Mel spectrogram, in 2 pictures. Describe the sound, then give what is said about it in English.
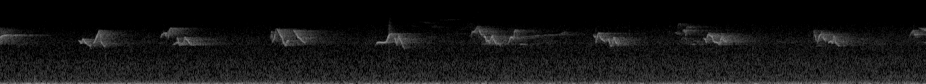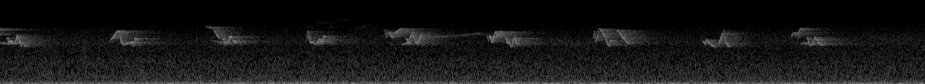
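A vireo sings in a forest with a canopy: many short, high whistled phrases repeated at a steady pace with brief pauses, over a constant soft hiss of background noise. “I always remember this one by thinking that it's kind of saying vireo, vireo, vireo over and over again.”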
